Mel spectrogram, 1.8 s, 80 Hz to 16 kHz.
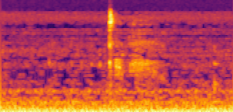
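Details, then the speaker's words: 2009 Ford Mondeo Mk4 2.0 TDCi diesel, cold start and idle: low steady idle rumble with an uneven shudder that doesn't go away when warming and vanishes when revved; strong vibration from the dual-mass flywheel. "Ford Mondeo 2009 року мій це моє авто 2.0 тдці двигун є така проблемка появилась вібрація на холостих обертах зараз дивіться запускаємо машинка холодна при прогріві не пропадаться"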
